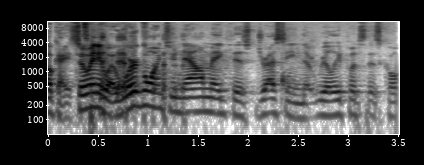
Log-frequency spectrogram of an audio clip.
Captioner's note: laugh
